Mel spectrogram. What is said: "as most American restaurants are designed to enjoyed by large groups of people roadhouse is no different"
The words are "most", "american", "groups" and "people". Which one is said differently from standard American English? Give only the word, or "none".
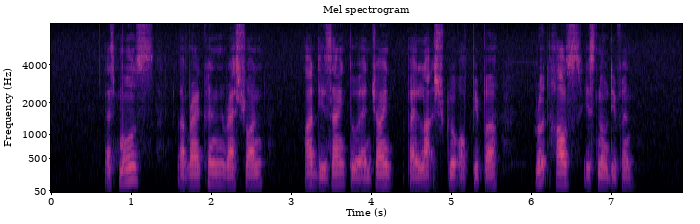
groups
